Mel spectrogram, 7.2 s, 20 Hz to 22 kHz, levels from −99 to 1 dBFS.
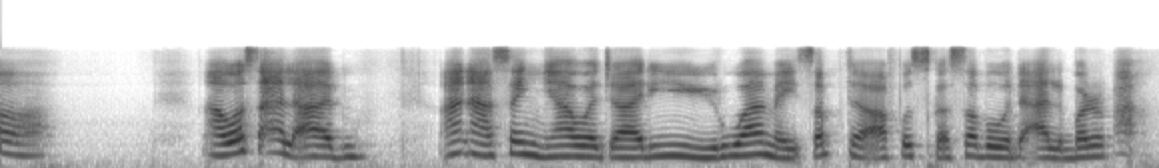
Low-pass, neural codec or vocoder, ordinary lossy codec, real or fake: none; codec, 16 kHz, about 1 kbps, DyCAST, with the encoder's durations; none; fake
